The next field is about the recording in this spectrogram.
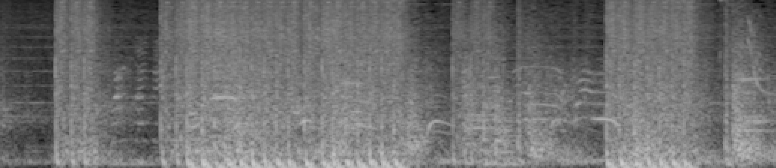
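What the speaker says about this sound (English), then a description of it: "Oh dear, they've got shotguns." Shotgun gunfire in a Sleeping Dogs shootout crackles in loud, dense bursts, with many rapid overlapping shots and brief pauses between volleys, while shouting voices sound through the chaos.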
